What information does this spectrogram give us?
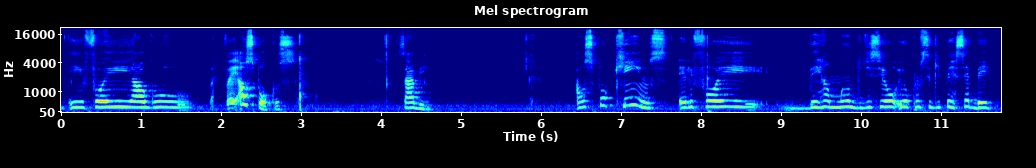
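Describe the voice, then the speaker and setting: Woman, Brazilian accent, young adult, earnest, emotional, halting, a bit high-pitched. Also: slight background noise. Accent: Brazilian Portuguese. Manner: earnest, emotional, many pauses and "sabe?" tags. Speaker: channel host giving a faith testimony. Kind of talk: personal testimony vlog.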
